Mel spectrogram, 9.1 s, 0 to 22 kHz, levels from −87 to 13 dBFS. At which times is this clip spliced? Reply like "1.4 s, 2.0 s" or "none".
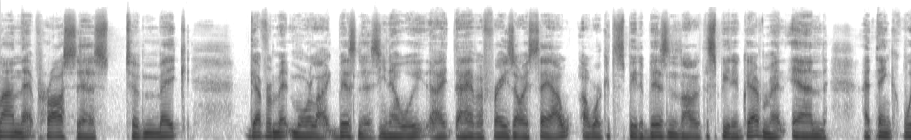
7.1 s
